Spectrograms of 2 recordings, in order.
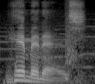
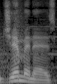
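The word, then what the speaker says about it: Jiménez: the mound Baltimore has let me pronounce this right Ubaldo gimenez on the mound how about that boom how about that for all my critics I before I used to call him jimnez kid that's what I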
